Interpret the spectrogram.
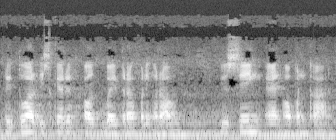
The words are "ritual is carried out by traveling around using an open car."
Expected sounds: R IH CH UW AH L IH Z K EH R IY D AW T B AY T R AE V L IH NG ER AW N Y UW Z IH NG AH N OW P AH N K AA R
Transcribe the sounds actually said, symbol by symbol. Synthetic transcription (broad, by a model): R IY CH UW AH L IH S K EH R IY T AW T B AY T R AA F L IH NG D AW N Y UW S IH NG AH N OW P AH N K AA R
